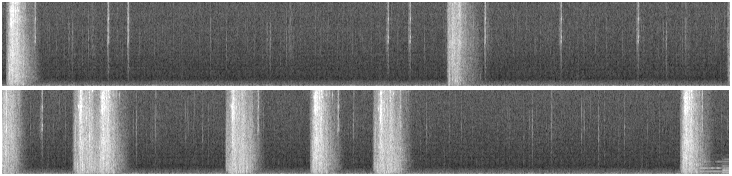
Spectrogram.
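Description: Coins clink and jingle in short bursts.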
